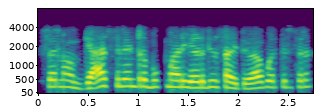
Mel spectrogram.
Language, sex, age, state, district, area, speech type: Kannada, male, 30-45, Karnataka, Dharwad, rural, conversation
